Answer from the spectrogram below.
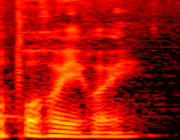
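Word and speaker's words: pāhoehoe: A pohoihoi. Yeah. Okay. Did I say that correctly? – Yeah.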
